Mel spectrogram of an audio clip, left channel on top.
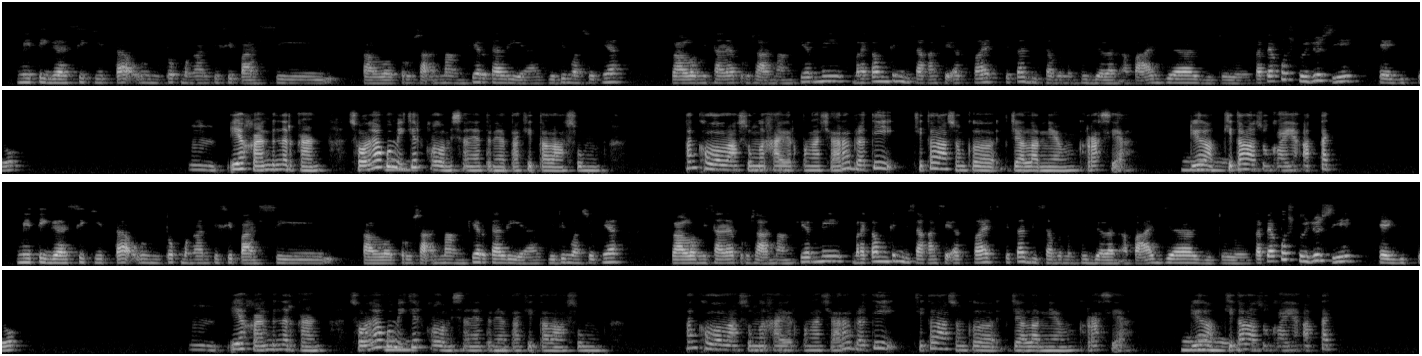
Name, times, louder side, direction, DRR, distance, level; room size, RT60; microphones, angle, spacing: voice 1, 0.1-3.3 3.6-6.2 6.7-13.5 13.8-14.3 18.0-18.3 19.1-19.2 26.0-26.8, right 4 dB, 65° right, 0.4 m, -28 dB
voice 2, 16.1-20.2 21.0-25.5 26.1-27.5, left 6 dB, 55° left, 0.3 m, -27 dB
2.9 x 2.3 x 2.7 m
head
